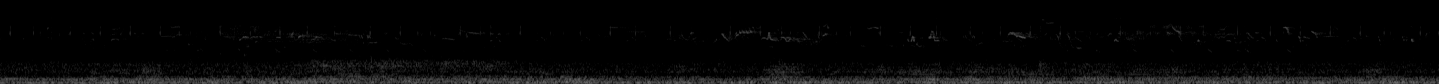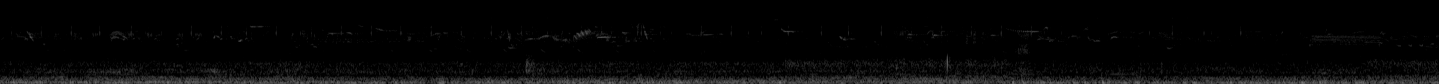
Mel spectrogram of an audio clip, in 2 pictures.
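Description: Small birds chirping and calling many times over, short high notes scattered throughout, above a steady low outdoor rumble.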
